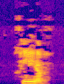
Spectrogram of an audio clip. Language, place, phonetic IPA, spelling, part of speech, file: Russian, Saint Petersburg, [xlʲef], хлев, noun, LL-Q7737 (rus)-хлев.wav
- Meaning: 1. stable, stall, cowshed 2. sheep cote 3. pigsty, pigpen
